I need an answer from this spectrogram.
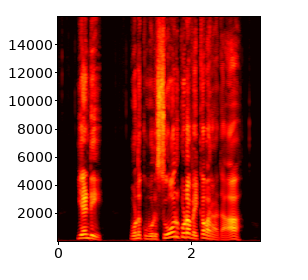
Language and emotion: Tamil, angry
